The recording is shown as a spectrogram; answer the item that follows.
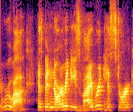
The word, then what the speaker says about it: Rouen: So, situated on the banks of the River Seine, Rouen, Roua is actually how you say it, Roua, has been Normandy's vibrant historic and cultural capital since the 10th century.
